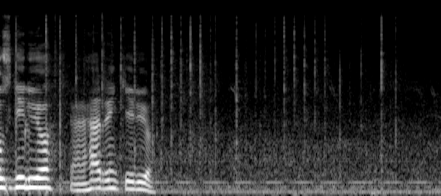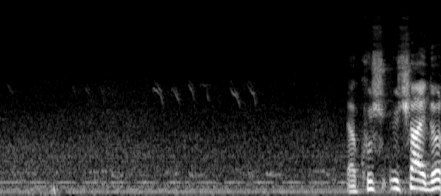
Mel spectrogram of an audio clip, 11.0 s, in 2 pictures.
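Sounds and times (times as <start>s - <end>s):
steady low hum: 0.0s - 11.0s
small bird chirping: 7.4s - 8.9s.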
